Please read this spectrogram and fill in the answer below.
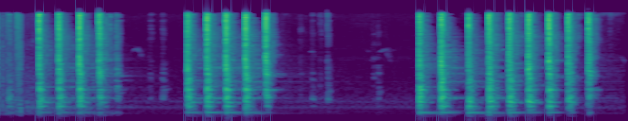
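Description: Klein pliers tapping a conduit lock nut tight inside a metal electrical panel: quick metal-on-metal taps, about five or six a second, in three runs with short pauses, the panel ringing briefly after each tap.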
